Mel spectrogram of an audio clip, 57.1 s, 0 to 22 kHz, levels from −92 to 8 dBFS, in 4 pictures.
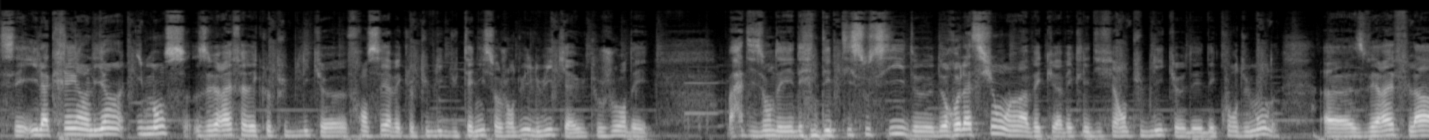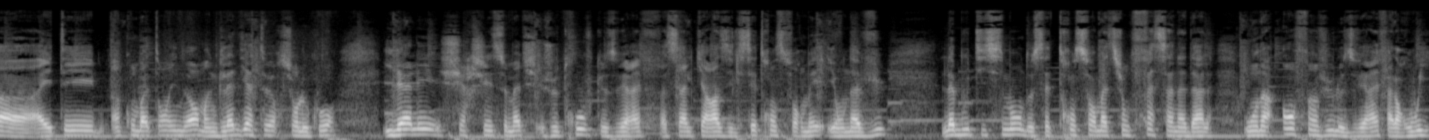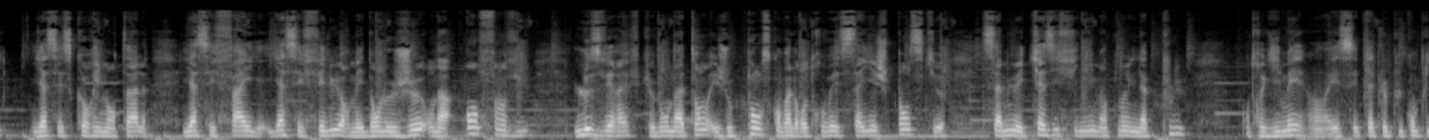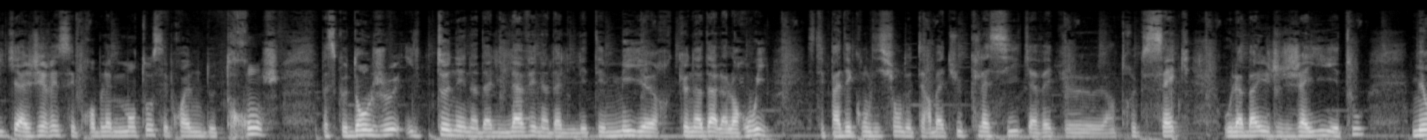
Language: French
